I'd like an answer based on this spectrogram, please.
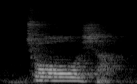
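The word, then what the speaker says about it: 著者: 우리나라 말 발음하고 좀 비슷하죠. 그렇죠? 그 다음에 초샤.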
